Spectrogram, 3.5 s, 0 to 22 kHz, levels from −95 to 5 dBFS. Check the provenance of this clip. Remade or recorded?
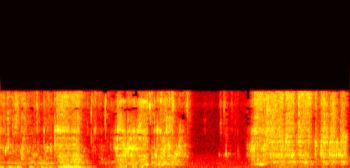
remade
